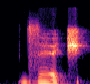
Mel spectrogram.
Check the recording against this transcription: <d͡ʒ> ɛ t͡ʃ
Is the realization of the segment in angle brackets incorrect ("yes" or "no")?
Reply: yes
